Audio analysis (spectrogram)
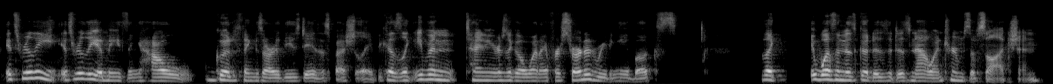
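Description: A woman's voice: lowish voice, brisk. An American woman from Washington, D.C., chatting casually as a podcast host and librarian, with rambling, self-deprecating asides. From Washington, D.C., United States. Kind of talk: casual chat.

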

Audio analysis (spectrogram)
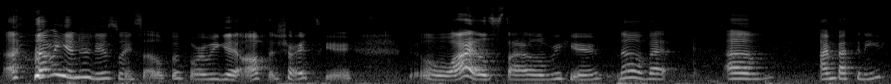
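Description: A woman's voice: high voice, a little slow, slight background noise. A nineteen-year-old woman chatting casually in a playful, giggly, teasing way, as co-host bantering with her husband. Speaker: co-host introducing herself.

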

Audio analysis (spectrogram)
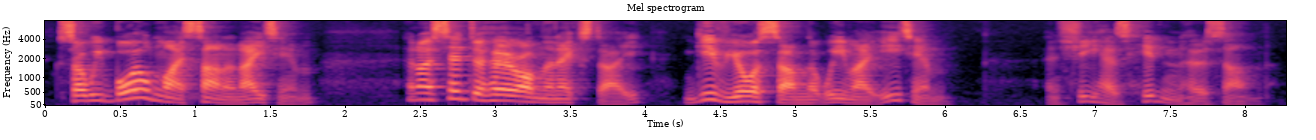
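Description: A man speaking as a pastor and Bible podcast host, reading scripture expressively and commenting on it informally. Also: mid-range voice.

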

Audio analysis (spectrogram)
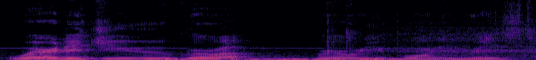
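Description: A man's voice: on the low side, normal speed, echoey room, a little hiss or hum. A man hosting a podcast, asking curious questions and giving short backchannel replies. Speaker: podcast host. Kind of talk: casual interview questions.

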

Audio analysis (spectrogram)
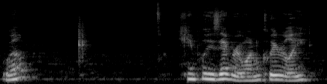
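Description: A woman's voice: medium pitch, slow pace, dark tone. A woman co-hosting a casual film review chat, answering in dry, teasing retorts. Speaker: podcast co-host.

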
